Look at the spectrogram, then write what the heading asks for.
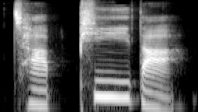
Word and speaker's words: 잡히다: 잡히다, which means to get caught, is pronounced as 잡히다.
